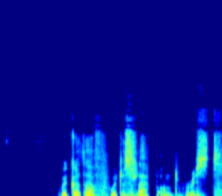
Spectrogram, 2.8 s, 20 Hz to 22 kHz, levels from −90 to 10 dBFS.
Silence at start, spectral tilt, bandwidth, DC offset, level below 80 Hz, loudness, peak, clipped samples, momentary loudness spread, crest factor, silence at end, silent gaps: 0.75 s; -4.5 dB/octave; 10 kHz; under 0.1%; -58 dBFS; -34 LUFS; -14 dBFS; under 0.1%; 9 LU; 20 dB; 0 s; none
